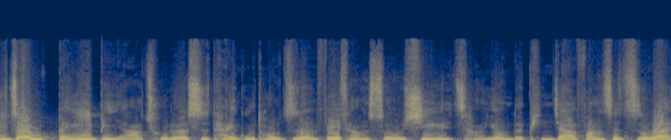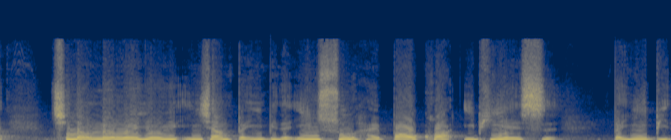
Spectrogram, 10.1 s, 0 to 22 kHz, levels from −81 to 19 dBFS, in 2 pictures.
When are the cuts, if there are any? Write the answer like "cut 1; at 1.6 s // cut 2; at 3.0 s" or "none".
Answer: none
